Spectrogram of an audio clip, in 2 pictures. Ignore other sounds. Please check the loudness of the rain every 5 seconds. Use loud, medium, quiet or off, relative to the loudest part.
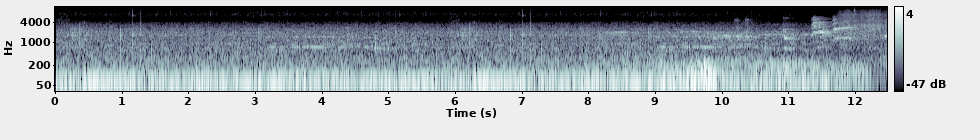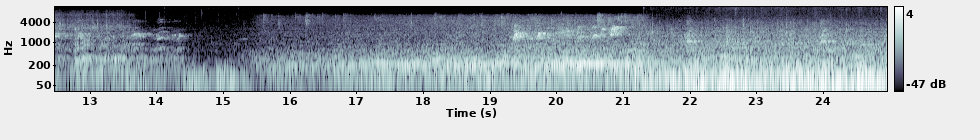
medium, medium, medium, loud, loud.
